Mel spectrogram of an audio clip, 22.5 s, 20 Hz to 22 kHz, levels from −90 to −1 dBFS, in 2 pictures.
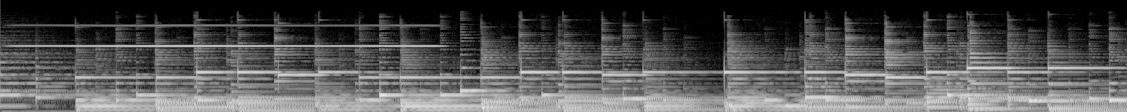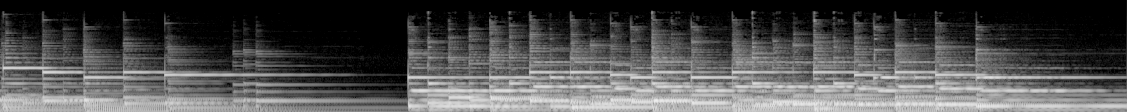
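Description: The loudspeaker-to-microphone loop was likely sitting right at the edge of feedback from 0.0 to 4.51 s, holding a single tone at 4.8 kHz without running away. This feedback whistle sounds thin and steady, roughly 10 dB under the audio, swelling and fading slowly in level.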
